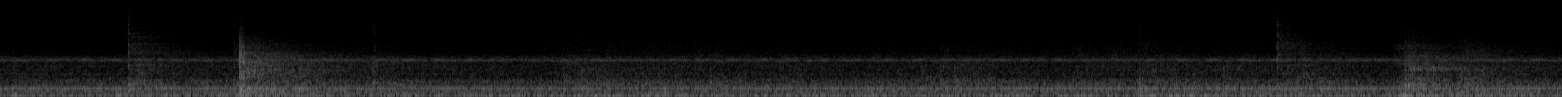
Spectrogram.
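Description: A racket strikes a shuttlecock with sharp pops in a large echoing hall.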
